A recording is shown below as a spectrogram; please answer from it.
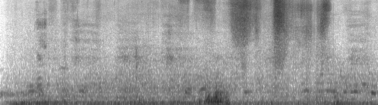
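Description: Two-stroke snocross race sled idling with a low steady rumble. From about three seconds in come several short bursts of hiss.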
